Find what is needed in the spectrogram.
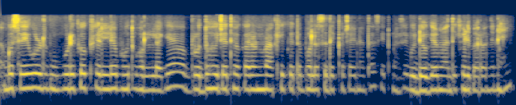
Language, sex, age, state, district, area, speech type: Odia, female, 18-30, Odisha, Bhadrak, rural, spontaneous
